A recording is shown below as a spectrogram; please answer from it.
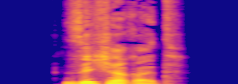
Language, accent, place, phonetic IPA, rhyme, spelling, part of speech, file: German, Germany, Berlin, [ˈzɪçəʁət], -ɪçəʁət, sicheret, verb, De-sicheret.ogg
- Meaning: second-person plural subjunctive I of sichern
